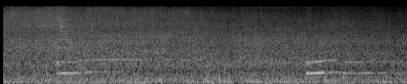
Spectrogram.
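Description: Steady hiss of rain on a wet street, with two short pitched tones, each lasting about a second, one near the start and one about three seconds in.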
